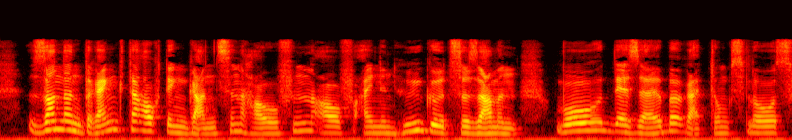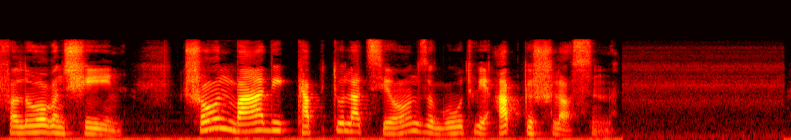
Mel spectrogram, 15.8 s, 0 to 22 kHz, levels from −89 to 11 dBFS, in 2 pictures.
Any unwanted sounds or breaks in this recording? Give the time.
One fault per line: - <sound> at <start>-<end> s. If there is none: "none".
none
